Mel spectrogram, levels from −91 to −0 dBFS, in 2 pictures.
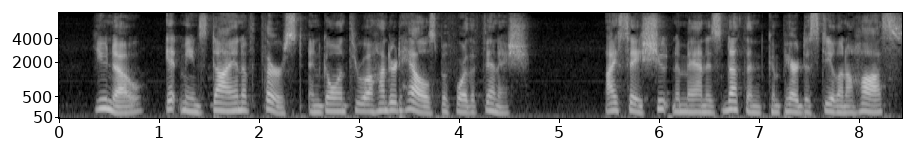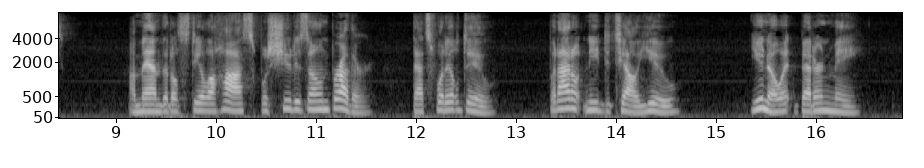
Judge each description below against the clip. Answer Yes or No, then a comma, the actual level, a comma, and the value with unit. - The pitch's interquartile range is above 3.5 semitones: Yes, average, 3.9 semitones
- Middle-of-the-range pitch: Yes, medium, 155 Hz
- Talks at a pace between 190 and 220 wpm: Yes, average, 195 wpm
